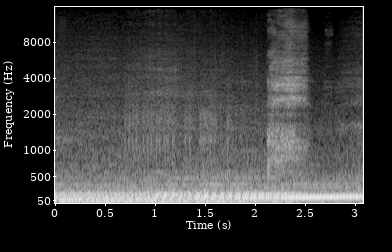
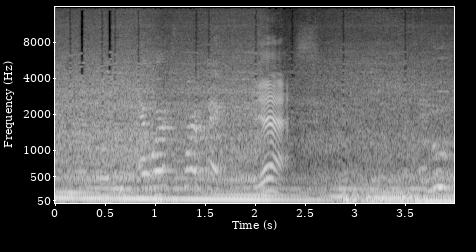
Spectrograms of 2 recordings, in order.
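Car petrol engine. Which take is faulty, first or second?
first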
